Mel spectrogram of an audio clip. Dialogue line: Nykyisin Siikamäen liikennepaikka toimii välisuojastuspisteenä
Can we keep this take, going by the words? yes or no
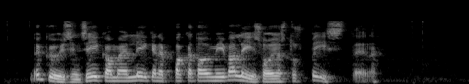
yes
